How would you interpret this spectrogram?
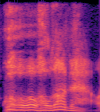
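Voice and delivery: a hint of a cocky wrestler cutting in; easy, smug interruption in a put-on voice; light Rock impression stopping him cold; lightly voiced The Rock. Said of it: "The Rock's just like".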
